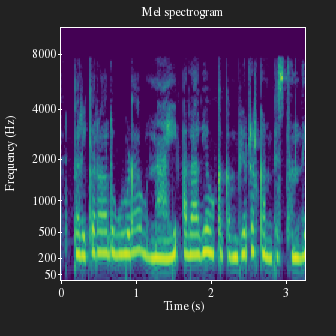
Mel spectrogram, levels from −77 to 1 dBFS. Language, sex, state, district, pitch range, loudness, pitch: Telugu, female, Telangana, Hyderabad, 215-255 Hz, -11 LUFS, 235 Hz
